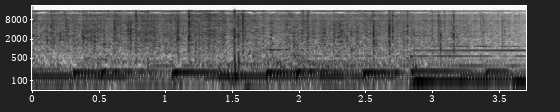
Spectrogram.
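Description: Amaranth leaves tossed with peanut powder fry in a pan, giving a steady close crackling sizzle that runs unbroken with no one talking.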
